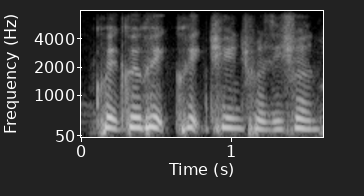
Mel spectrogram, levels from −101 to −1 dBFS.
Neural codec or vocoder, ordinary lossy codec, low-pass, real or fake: codec, 16 kHz, 8 kbps, FreqCodec, larger model; Opus, 24 kbps; 7.2 kHz; fake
